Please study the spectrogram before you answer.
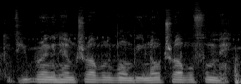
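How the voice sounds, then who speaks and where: Male actor as friendly boatman, fairly deep voice, easygoing, deferential, noisy watery game ambience. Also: little pitch movement, quick pace, close to an everyday voice. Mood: obliging. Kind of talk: dramatic video game cutscene acting.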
